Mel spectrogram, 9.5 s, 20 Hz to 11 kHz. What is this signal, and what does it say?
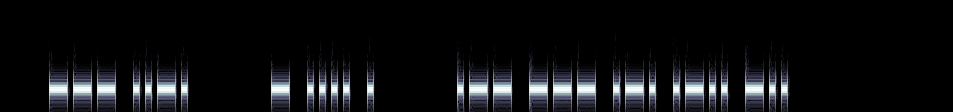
Morse code, heard as a keyed tone, about 20 wpm, 700 Hz. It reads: OF THE WORLD
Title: 2x Word-Spacing - Sets of 3 Words - 20wpm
